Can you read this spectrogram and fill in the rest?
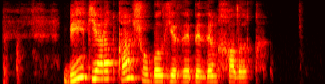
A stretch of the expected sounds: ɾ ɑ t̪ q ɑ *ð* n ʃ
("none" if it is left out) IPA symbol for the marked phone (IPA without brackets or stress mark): none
